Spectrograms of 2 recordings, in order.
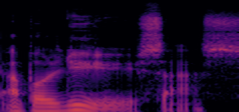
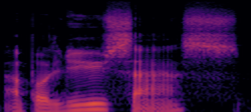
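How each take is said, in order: First: The accented syllable falls on its second part. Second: The accented syllable has a rising, acute pitch. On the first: The speaker calls it wrong. "It cannot be apolusas, apolusas. Nope, not falling on the second part of the u" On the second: The speaker calls it right. "it's an acute accent"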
